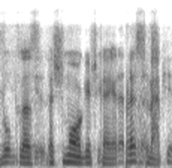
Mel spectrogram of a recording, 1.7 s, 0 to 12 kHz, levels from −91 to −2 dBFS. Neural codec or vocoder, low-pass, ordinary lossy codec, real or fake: codec, 16 kHz, 0.8 kbps, ZipCodec; 7.2 kHz; Opus, 16 kbps; fake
